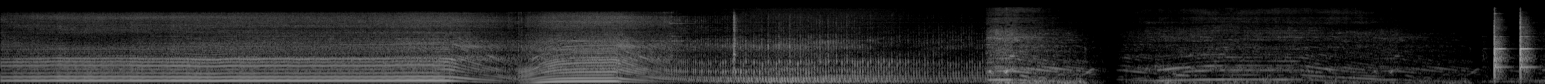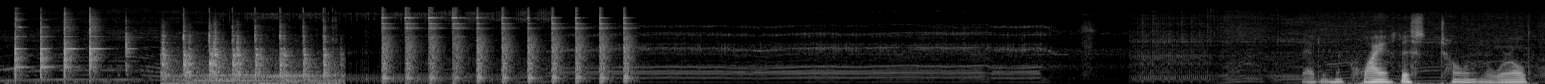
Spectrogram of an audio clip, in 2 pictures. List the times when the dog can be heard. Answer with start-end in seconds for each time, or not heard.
not heard.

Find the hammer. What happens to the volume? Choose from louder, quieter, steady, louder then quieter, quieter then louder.
steady.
